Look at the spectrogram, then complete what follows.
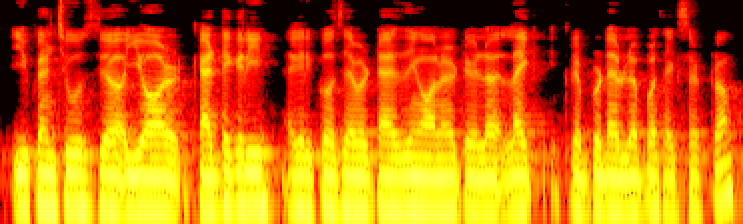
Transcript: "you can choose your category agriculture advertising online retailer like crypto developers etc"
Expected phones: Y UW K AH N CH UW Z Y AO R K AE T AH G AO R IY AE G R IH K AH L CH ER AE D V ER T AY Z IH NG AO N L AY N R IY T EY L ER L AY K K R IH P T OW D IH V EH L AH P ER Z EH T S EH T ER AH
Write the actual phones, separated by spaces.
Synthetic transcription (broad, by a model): Y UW K AH N CH UW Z Y AO R K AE T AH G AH R IY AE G R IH K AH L S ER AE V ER T AY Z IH NG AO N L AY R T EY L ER L AY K K R IH P T OW D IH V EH L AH P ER S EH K S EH T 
